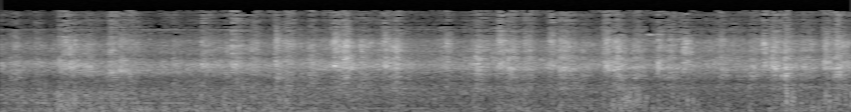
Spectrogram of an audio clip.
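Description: Freight train of open box wagons rolling past close by: a steady rumble of wheels on the rails, with irregular clicks and clatter from the wheels.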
